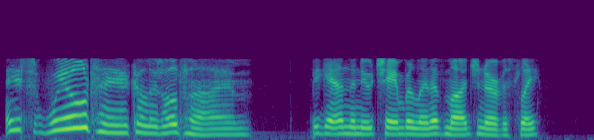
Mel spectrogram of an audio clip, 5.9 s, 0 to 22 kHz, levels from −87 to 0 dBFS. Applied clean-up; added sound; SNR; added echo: none; none; none; none.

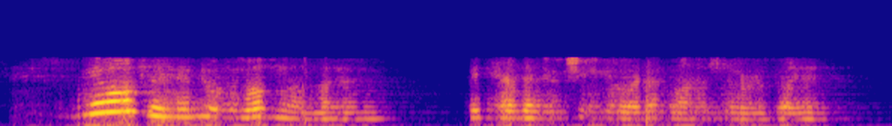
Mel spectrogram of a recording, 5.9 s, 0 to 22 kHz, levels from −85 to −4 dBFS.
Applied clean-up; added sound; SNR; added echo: neural separator model SepFormer WHAMR!.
